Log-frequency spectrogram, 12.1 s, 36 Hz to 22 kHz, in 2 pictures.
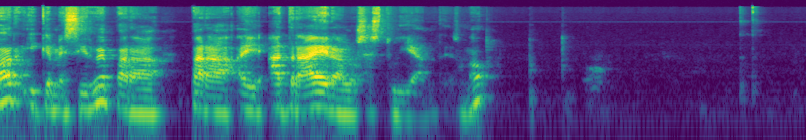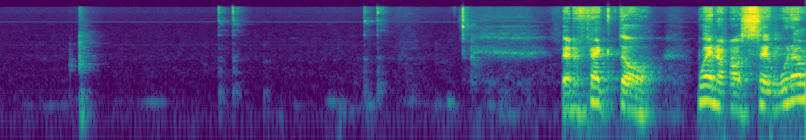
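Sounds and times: computer mouse clicks: 0:05.5 - 0:05.8, 0:07.7 - 0:09.1.

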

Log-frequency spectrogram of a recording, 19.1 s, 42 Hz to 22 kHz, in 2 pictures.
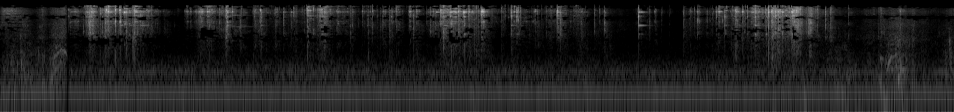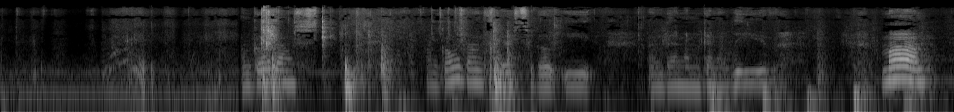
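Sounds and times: steady low hum: 0:00.0 - 0:19.0
keys jangling on a keyring: 0:00.6 - 0:08.5.

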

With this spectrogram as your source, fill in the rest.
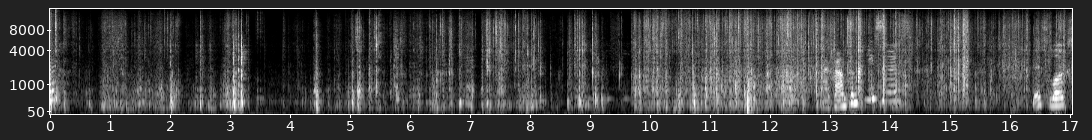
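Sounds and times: packaging crinkling: 0:04.0 - 0:17.0.

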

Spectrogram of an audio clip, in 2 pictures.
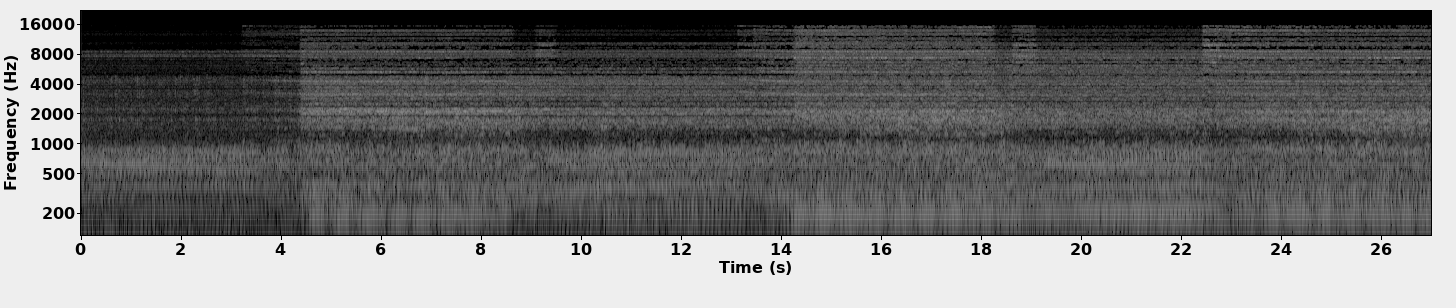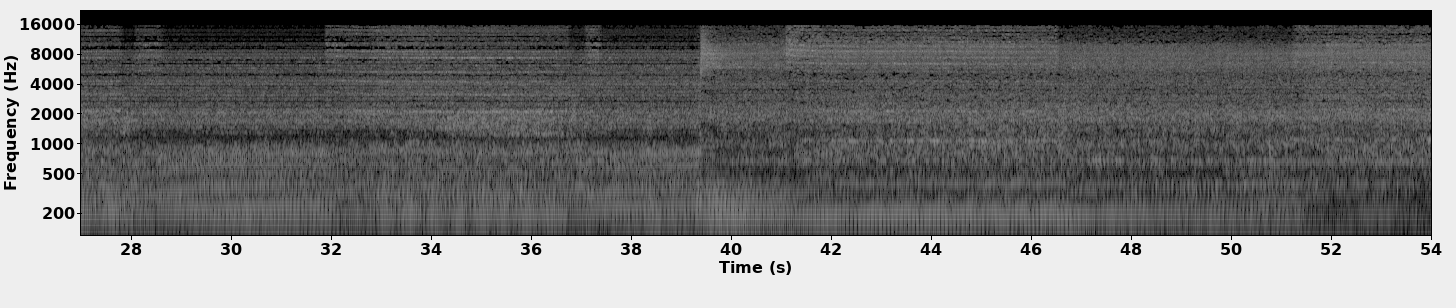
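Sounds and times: band saw drone and hum: 0:00.0 - 0:23.7, 0:31.0 - 0:54.0.

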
